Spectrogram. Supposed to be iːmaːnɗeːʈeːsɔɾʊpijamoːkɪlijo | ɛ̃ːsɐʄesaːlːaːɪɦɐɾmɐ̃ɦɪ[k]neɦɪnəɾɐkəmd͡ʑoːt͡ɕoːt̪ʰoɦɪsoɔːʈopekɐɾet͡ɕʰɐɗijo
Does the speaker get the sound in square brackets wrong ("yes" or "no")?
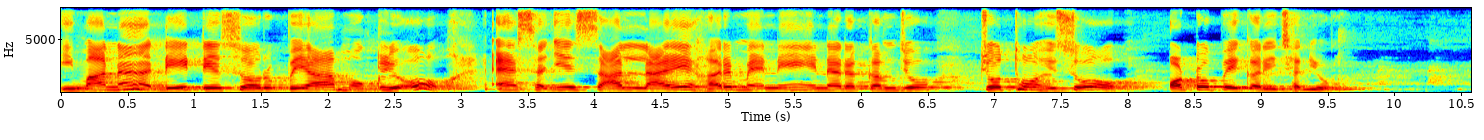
yes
